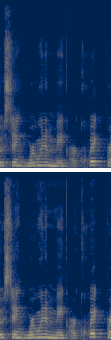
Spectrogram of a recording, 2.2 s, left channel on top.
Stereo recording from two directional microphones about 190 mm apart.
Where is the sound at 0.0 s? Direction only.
35° right (ahead or behind).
